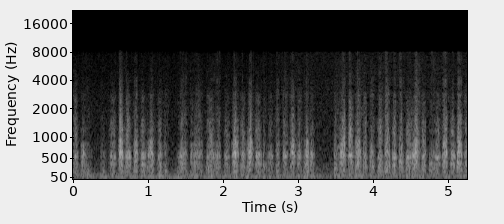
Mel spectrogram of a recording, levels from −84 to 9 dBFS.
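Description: A recording of everyday sounds that, at 1.55 s, has a skip ahead: about 0.7 s of audio is simply gone, with the two sides joined almost directly and no silence or filler in between. That seamless jump, rather than a gap, separates it from an ordinary dropout. Audio lost on the way, or discarded by a jitter buffer that overflowed, explains it. From 1.74 to 3.15 s a jitter buffer speed-up follows. The sound runs at 110% speed with its pitch unchanged as the receiver trims tiny pitch-period slices, about 0.15 s in total, to shed excess delay. This gradual hurrying, with no single jump, is what separates it from the skip. Throughout, the Opus call path at 32 kbps band-limits the audio to 8 kHz.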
